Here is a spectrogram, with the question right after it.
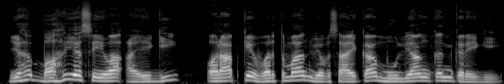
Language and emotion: Hindi, neutral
